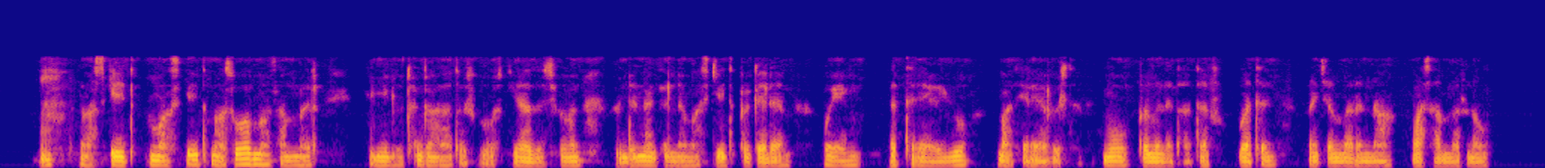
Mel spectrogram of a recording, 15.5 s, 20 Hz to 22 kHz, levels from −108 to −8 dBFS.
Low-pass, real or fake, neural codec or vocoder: 5.4 kHz; fake; codec, 16 kHz, 4 kbps, FreqCodec, larger model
